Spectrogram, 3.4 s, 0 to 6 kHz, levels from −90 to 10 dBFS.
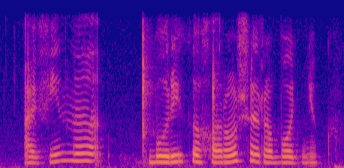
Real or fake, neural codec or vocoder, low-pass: fake; vocoder, 44.1 kHz, 128 mel bands every 512 samples, BigVGAN v2; 5.4 kHz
